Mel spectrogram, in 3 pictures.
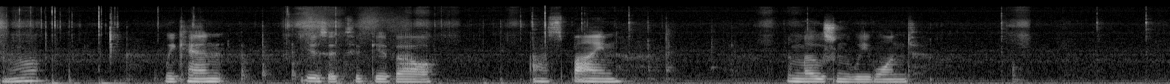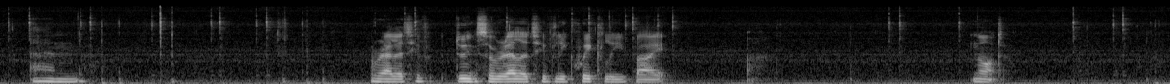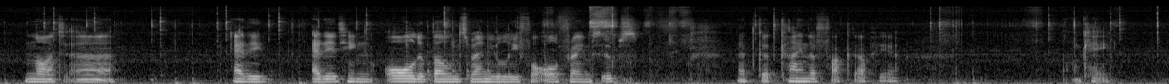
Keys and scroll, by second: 0.3 Up, 0.4 Up, 1.0 Up, 3.2 7, 4.8 r, 12.7 r, 14.7 shift+r, 23.2 r, 25.1 r, 26.3 r, 29.5 3, 32.9 r.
